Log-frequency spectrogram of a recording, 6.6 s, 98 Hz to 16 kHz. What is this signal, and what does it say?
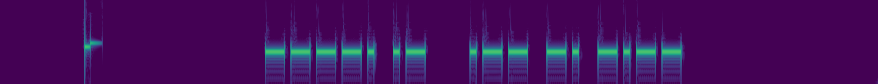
Morse code, heard as a keyed tone, about 25 wpm, 700 Hz. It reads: 9A WNY
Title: Field Day Exchanges Encore - 25wpm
